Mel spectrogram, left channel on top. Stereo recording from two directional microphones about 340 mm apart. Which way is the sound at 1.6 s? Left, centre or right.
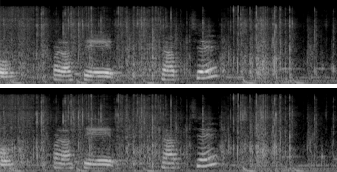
Centre.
